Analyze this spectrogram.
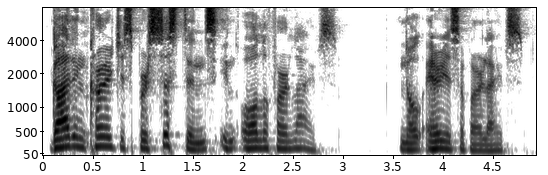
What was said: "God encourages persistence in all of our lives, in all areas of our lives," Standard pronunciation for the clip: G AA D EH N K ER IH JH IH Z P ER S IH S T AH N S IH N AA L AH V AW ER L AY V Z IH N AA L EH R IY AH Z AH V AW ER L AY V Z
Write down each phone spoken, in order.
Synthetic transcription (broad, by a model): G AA D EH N K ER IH JH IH S P ER S IH S T AH N S IH N AA L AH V AW ER L AY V S IH N AA L EH R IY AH S AH V AW ER L AY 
